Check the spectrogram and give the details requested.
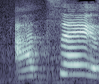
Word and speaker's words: Adze: Adze, is that how you say it?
